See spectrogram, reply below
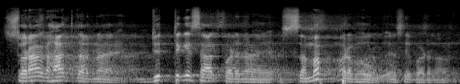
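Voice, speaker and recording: A man's voice: medium pitch, animated, bright, forceful tone. Man teaching in an echoey hall. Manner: conversational, keeps asking "है ना?", models verse pronunciation slowly. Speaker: Jain monk teaching. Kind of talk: devotional discourse and recitation lesson. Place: large hall with a gathering. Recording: echoey hall with long reverb.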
